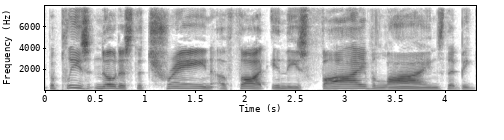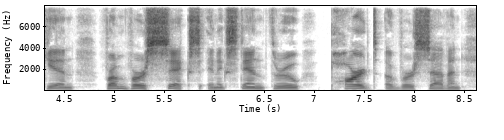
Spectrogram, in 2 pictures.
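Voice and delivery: ordinary delivery

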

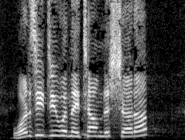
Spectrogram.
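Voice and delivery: usual speaking voice

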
